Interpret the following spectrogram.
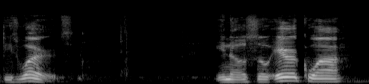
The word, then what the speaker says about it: Iroquois: First of all, they didn't call it Iroquois. Some say Iroquois, but it's really Iroquois. O-I-S at the end is a French pronunciation of Y, but really, it's way. O-way.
